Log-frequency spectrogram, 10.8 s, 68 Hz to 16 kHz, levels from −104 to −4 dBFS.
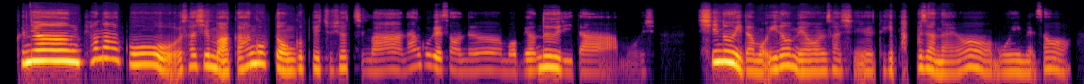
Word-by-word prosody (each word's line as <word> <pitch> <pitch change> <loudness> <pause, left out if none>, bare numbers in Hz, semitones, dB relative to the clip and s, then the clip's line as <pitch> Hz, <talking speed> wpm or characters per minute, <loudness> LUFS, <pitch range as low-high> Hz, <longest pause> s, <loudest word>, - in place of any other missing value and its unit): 그냥 310 0 +7
편하고 260 - -4
사실 225 +3 -6
뭐 185 -6 -1
아까 165 +4 -6
한국도 255 -3 -2
언급해 185 +3 -7
주셨지만 175 -1 -16
한국에서는 175 -6 -13
뭐 155 0 -16
며느리다. 165 -4 -6
뭐 - - -40
시누 420 - -26 0.4
시누이다. 275 - +4
뭐 155 - -10
이러면 165 -6 -6
사실 165 -1 -17
되게 170 +1 -16
바쁘잖아요. 175 0 -10
모임에서 155 +3 -15
185 Hz, 300 characters per minute, -22 LUFS, 165-230 Hz, 0.4 s, 그냥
